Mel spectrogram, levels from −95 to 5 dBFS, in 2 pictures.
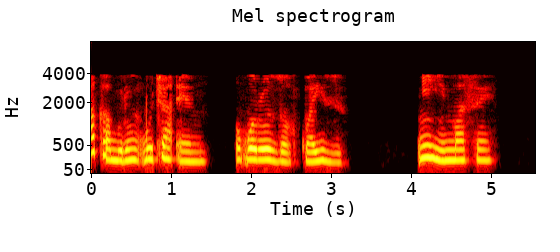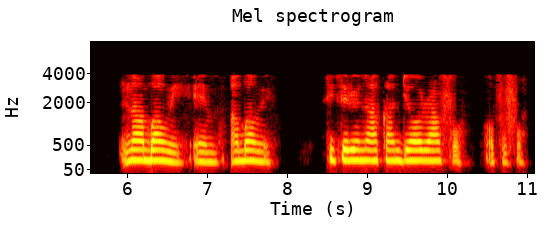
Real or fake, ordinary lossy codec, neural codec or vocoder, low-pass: real; AAC, 16 kbps; none; 7.2 kHz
